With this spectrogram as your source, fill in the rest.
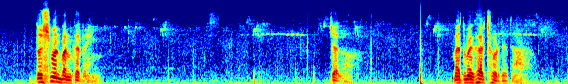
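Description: A man speaks firmly and close by.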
